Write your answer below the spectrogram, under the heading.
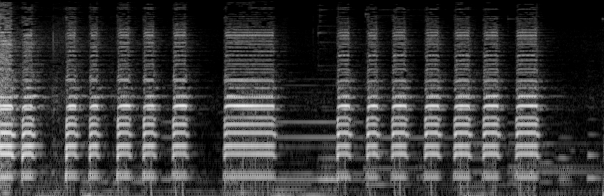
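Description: Newly installed PIAA car horn sounding in a rapid run of short, rhythmic honks, about four a second. There is one longer blast about two seconds in.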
